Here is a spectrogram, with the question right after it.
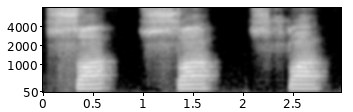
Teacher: یعنی یہ پوری زبان پھیلتی ہے اور تالو کی جانب اٹھتی ہے. اس کی وجہ سے ایک تو یہ پر ہوتے ہیں، پھر اور پر ہوتے ہیں، یعنی ایکسٹرا پر ہوتے ہیں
